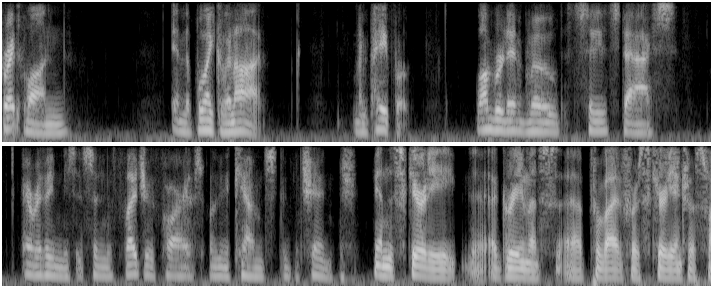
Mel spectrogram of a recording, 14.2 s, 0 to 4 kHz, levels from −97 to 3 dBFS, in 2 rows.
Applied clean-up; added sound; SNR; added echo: neural diffusion model UNIVERSE++.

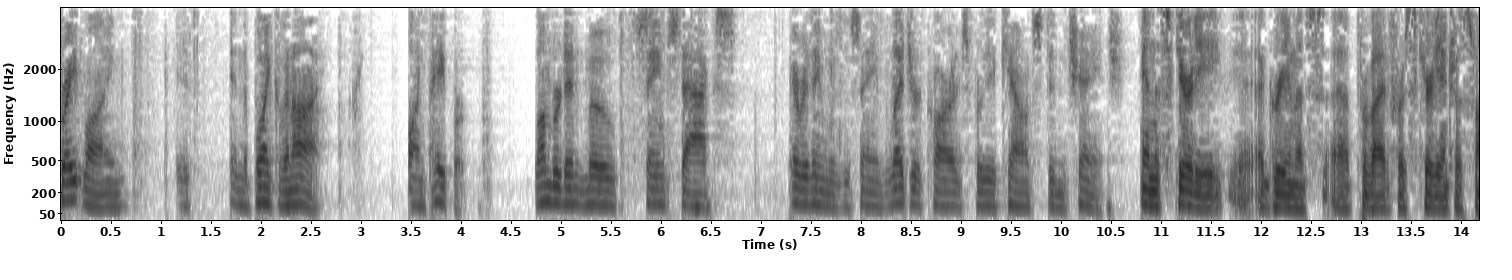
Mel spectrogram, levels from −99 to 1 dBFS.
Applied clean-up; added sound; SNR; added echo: neural mask model RNNoise.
